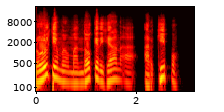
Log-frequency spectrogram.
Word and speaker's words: Arquipo: Y por último mandó que dijeran a Arquipo, no es Arquipo porque no lleva acento en la Arquipo.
